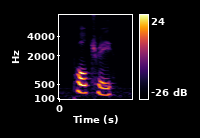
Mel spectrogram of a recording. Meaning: 1. Domestic fowl (e.g. chickens, ducks, turkeys, geese) raised for food (meat, eggs, or both) 2. The meat from a domestic fowl
- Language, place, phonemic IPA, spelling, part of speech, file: English, California, /ˈpoʊltɹi/, poultry, noun, En-us-poultry.ogg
